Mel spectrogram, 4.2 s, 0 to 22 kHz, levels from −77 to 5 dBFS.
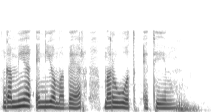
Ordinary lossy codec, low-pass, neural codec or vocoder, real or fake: AAC, 48 kbps; 7.2 kHz; none; real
